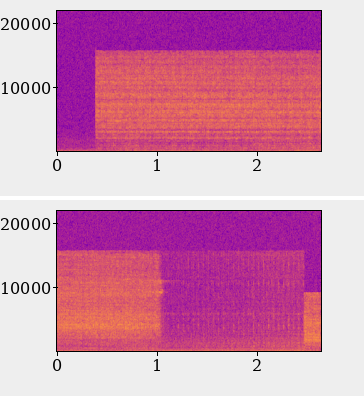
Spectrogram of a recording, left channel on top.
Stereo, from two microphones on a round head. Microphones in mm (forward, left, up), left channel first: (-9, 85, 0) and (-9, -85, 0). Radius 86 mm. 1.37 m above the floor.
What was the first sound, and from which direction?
Only background noise.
